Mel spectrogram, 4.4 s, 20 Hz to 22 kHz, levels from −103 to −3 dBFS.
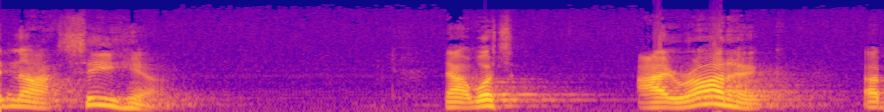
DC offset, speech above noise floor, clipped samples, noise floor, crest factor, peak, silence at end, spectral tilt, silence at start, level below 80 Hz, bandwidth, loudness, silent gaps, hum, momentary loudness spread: under 0.1%; 39 dB; under 0.1%; -55 dBFS; 18 dB; 0 dBFS; 0 s; -6 dB/octave; 0 s; -62 dBFS; 16.5 kHz; -16 LUFS; none; none; 20 LU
